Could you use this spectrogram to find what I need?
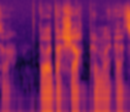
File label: "siop", Welsh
